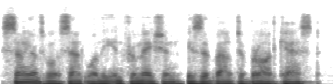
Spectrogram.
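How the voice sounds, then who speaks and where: Very deep, dark-voiced emergency announcer man. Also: lively intonation, husky, no room sound, muffled recording. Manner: measured, formal, instructional. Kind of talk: scripted emergency alert announcement.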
